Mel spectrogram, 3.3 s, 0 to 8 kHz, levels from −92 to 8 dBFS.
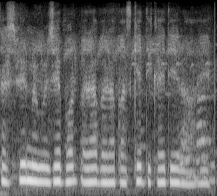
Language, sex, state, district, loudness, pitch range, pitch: Hindi, female, Arunachal Pradesh, Papum Pare, -13 LUFS, 210-230 Hz, 215 Hz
